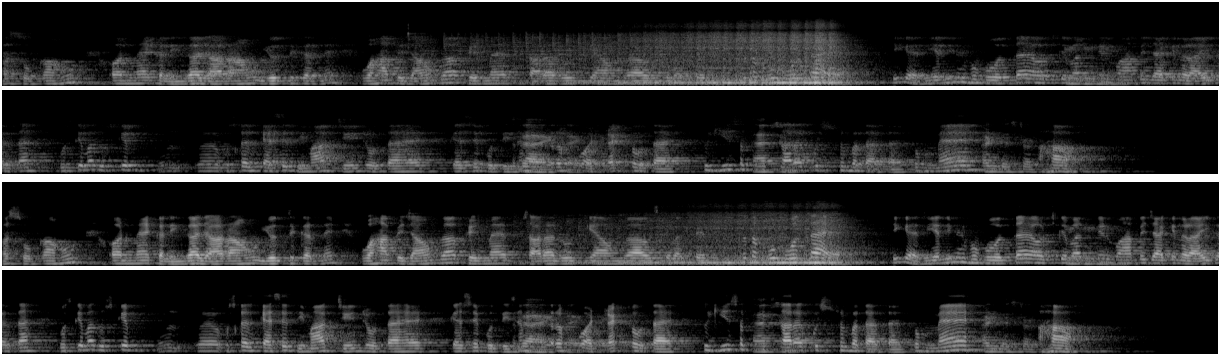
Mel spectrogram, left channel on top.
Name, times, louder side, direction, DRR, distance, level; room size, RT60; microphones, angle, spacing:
voice 1, 0.0-3.3 3.6-7.1 7.4-8.4 8.9-12.5 12.7-17.4 17.7-18.9 19.2-19.6 20.0-21.9 22.5-22.9, right 4 dB, 55° right, 8 dB, 0.3 m, -32 dB
Snare drum, 3.8-8.7, left 1 dB, 60° left, 0.5 m, -33 dB
voice 2, 10.6-11.3 17.3-18.5 19.7-20.1 22.0-22.5, left 1 dB, 5° left, 2 dB, 0.5 m, -38 dB
7.6 x 4.7 x 2.6 m, 1.4 s
head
